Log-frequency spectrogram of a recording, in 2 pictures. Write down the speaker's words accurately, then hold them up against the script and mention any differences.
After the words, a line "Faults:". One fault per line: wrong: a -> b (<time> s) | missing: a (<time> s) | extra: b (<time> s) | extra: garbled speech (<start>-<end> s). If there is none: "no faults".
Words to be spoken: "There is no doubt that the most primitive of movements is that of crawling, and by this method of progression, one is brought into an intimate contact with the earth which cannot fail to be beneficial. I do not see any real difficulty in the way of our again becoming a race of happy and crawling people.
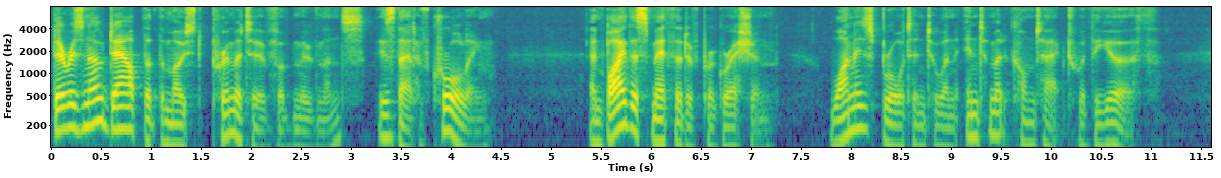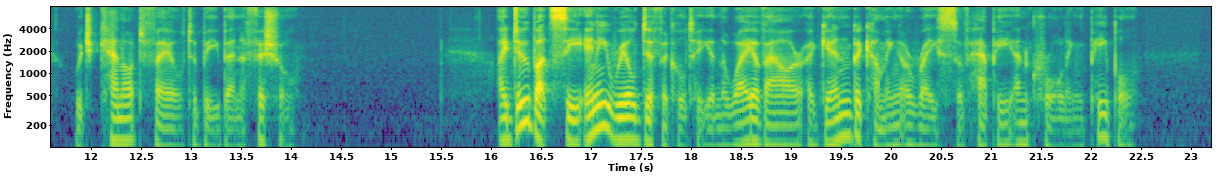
"There is no doubt that the most primitive of movements is that of crawling, and by this method of progression, one is brought into an intimate contact with the earth which cannot fail to be beneficial. I do but see any real difficulty in the way of our again becoming a race of happy and crawling people.
Faults:
wrong: not -> but (16.4 s)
